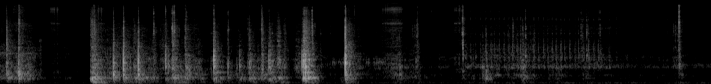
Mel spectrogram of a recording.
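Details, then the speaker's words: Philips VR 101 VCR with a tape stuck inside, eject pressed on power-up: irregular clicks and short motor whirs as the mechanism strains, then gives up; eject mechanism jammed by stuck tape. "Let's eject. Nothing."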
